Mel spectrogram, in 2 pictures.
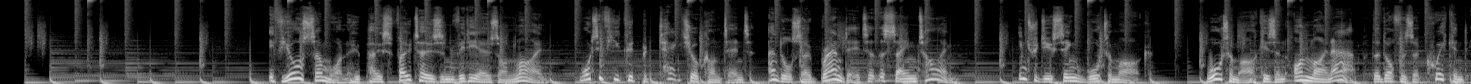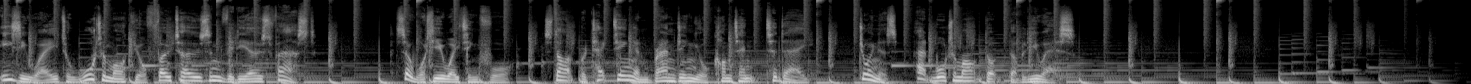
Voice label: Corporate Explainer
